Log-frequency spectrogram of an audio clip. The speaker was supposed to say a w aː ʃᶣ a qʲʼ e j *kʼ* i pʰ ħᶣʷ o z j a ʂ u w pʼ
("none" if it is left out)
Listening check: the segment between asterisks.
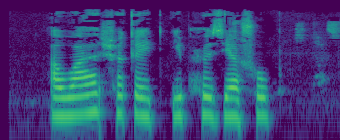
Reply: tʼ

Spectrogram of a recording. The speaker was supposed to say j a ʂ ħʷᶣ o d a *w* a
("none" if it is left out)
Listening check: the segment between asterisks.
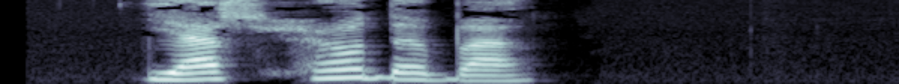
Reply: b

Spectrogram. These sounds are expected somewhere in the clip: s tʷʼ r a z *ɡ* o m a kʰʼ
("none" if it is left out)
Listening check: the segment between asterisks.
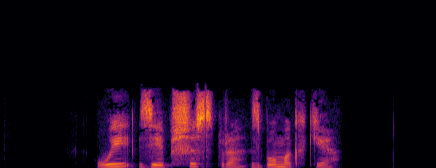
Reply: b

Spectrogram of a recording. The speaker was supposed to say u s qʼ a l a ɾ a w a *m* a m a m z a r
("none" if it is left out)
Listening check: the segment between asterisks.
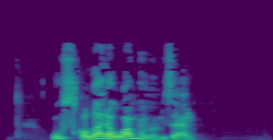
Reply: m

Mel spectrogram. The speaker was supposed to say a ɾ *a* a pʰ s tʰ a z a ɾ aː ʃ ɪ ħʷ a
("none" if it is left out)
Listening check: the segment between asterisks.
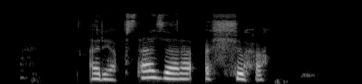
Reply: i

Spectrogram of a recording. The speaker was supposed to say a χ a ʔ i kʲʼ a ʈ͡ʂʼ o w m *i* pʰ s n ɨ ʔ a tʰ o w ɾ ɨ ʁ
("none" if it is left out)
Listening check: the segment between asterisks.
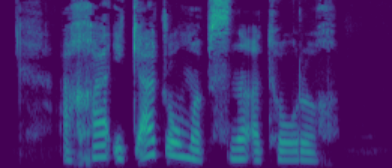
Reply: a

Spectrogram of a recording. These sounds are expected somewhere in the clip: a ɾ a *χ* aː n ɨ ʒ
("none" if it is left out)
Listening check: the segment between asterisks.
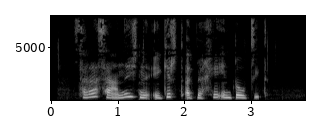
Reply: s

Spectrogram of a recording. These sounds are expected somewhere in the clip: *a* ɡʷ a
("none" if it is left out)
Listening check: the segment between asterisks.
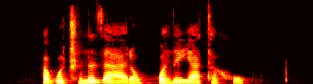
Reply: a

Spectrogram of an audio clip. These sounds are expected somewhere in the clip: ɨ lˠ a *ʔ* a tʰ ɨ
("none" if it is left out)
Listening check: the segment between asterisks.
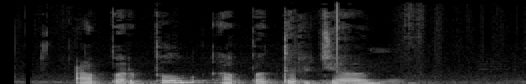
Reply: p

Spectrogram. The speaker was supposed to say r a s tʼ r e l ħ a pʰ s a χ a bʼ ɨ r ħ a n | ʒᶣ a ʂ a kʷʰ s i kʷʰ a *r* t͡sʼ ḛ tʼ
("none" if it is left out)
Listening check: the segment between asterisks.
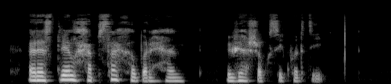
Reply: r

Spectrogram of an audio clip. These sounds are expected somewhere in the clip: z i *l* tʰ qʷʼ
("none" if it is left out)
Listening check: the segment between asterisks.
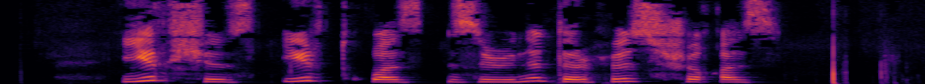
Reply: r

